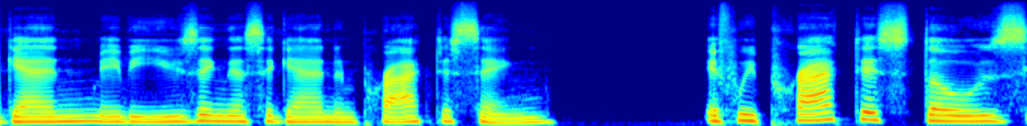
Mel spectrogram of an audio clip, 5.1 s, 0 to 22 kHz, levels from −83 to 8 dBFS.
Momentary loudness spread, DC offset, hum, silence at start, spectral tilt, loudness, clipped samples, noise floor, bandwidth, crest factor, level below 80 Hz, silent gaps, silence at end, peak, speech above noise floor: 7 LU; under 0.1%; none; 0 s; -5 dB/octave; -19 LUFS; under 0.1%; -74 dBFS; 18 kHz; 18 dB; -62 dBFS; none; 0 s; 0 dBFS; 55 dB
